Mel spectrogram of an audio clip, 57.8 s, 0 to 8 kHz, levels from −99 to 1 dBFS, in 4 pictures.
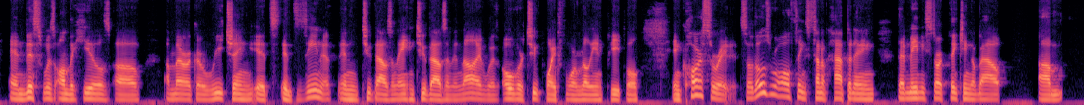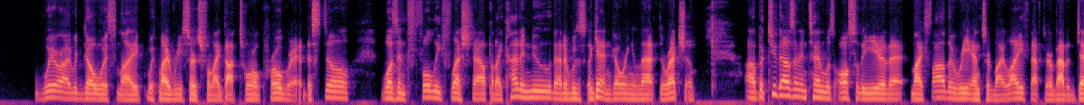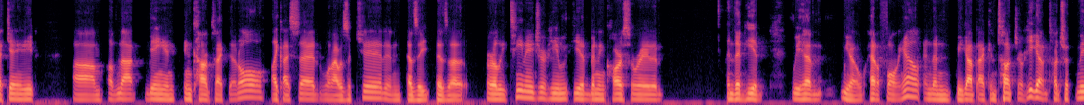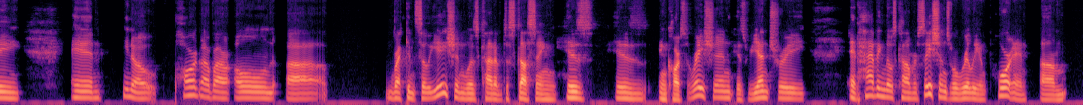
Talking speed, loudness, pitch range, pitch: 175 wpm, -25 LUFS, 105-125 Hz, 115 Hz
